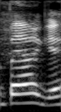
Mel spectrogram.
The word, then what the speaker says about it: Berge: norskt och det uttalas Berge. Det är bara att, att han av någon anledning försöker få någon slags internationell touch på det.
